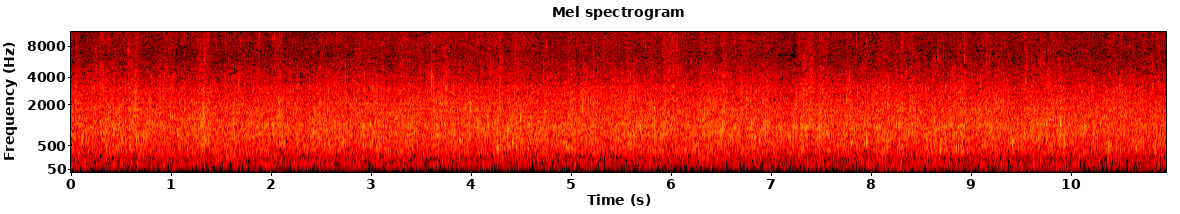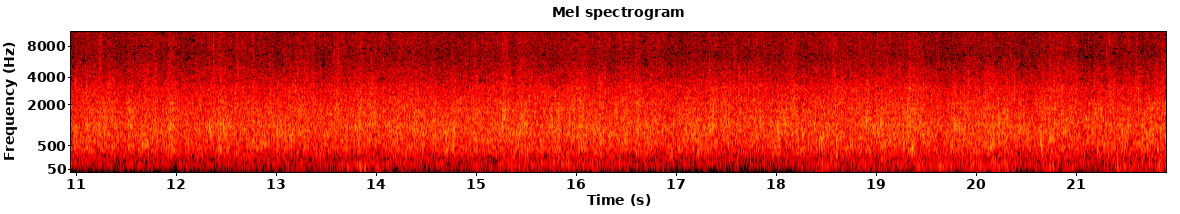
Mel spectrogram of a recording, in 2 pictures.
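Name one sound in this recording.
Water roars and rushes steadily.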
